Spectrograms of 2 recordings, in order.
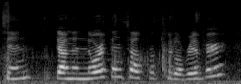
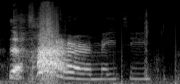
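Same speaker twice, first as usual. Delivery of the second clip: very loud put-on swashbuckling pirate voice; 2 semitones lower, 9 dB louder than usual. Teaching a group how to say a pirate greeting, put-on pirate voice. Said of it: "You have to talk like a pirate. ... This is how you say it".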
